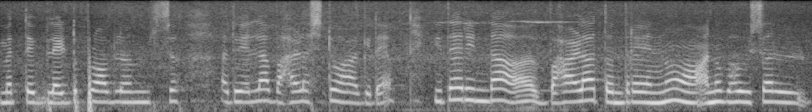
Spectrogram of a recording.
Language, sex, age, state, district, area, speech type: Kannada, female, 18-30, Karnataka, Davanagere, urban, spontaneous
